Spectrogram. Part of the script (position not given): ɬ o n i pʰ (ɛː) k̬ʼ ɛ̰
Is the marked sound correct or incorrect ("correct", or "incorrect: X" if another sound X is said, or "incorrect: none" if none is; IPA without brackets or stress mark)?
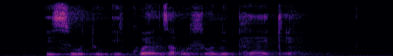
correct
